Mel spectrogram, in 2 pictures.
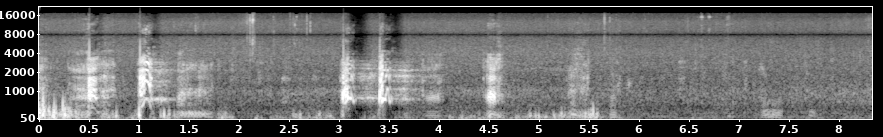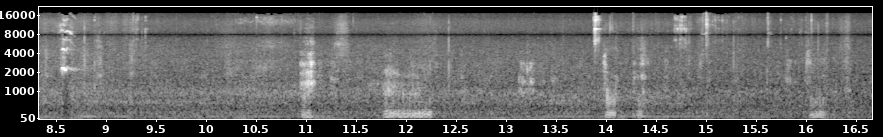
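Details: Female Samoyed Chaya, three years old, playing with an eleven-week-old Sheltie puppy; a burst of sharp barks and yips in the first five seconds, then scattered single yaps among rustling and scuffling play noises.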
